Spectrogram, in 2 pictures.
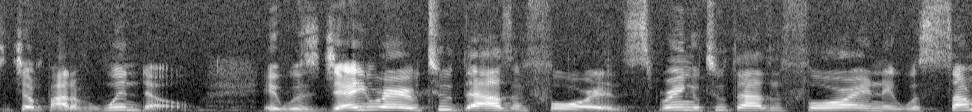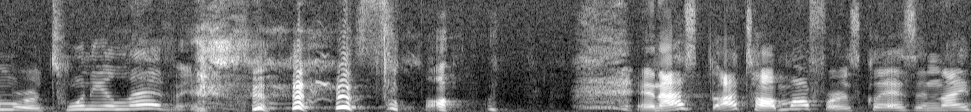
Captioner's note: laughs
